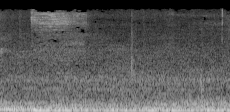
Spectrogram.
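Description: Street ambience: a steady low rumble of traffic, with a brief hiss about half a second in.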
